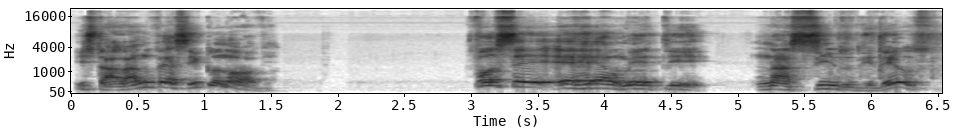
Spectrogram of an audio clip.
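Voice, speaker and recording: A man with a Brazilian accent delivering a scripted devotional reflection as a preacher, reading scripture aloud in a deliberate, measured way. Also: on the high side, big pitch swings, darkish tone. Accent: Brazilian Portuguese.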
